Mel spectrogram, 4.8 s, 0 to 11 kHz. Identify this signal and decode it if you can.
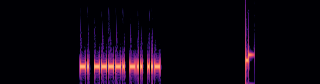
Morse code, heard as a keyed tone, about 41 wpm, 700 Hz. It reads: N9DU
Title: USA Call Signs - 4 Characters - 3x Character Spacing - 45wpm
